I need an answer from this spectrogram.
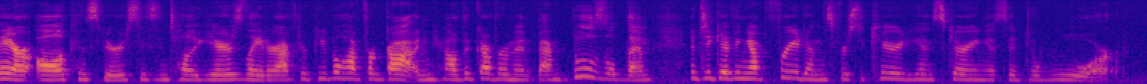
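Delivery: ordinary delivery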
